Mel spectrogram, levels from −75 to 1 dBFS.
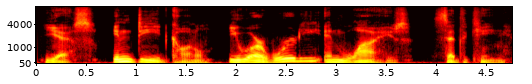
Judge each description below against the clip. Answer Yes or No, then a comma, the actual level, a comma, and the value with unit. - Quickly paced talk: No, average, 140 wpm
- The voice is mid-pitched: No, low, 100 Hz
